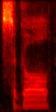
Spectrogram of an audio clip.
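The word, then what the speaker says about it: segol: If it's three dots underneath in that sort of triangular, upside down triangle shape, that's sagol, and that's a short E sound like in bet.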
